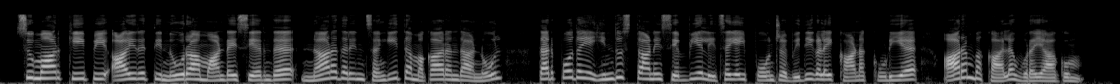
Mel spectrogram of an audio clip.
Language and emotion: Tamil, neutral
